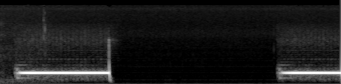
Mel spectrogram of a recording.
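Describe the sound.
A telephone call ringing out gives two steady, mid-pitched ringback tones, each lasting about a second and separated by a silent gap, with no talk.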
